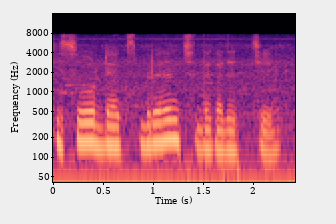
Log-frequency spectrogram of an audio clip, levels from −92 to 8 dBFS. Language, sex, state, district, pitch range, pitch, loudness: Bengali, male, Assam, Hailakandi, 135-170 Hz, 150 Hz, -14 LUFS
